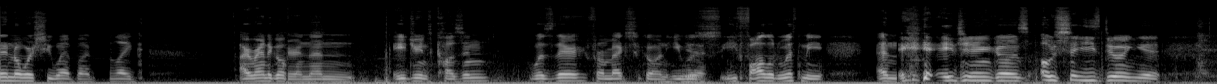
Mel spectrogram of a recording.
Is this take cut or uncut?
cut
